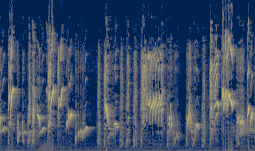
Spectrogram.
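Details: White-eye song rich in filler phrases, used to get silent birds singing: a continuous, dense jumble of high twitters, squeaks and scratchy notes with hardly a break.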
